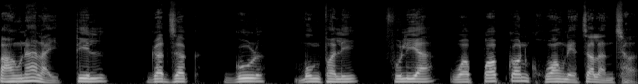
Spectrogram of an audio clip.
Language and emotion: Nepali, neutral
